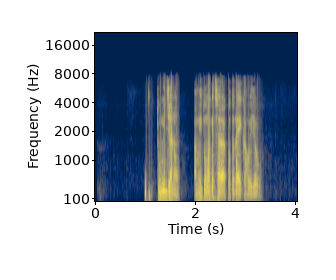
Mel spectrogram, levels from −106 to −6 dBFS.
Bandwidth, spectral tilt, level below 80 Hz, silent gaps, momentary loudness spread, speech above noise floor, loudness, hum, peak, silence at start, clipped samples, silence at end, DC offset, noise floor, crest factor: 8 kHz; -4.5 dB/octave; -46 dBFS; none; 14 LU; 68 dB; -19 LUFS; none; -2 dBFS; 1 s; under 0.1%; 0.75 s; under 0.1%; -86 dBFS; 20 dB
